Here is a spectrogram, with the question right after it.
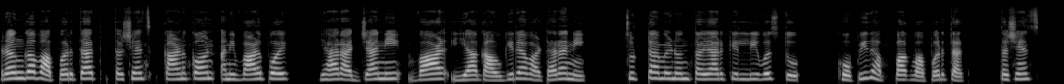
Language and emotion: Goan Konkani, neutral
